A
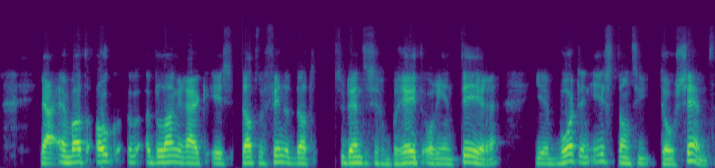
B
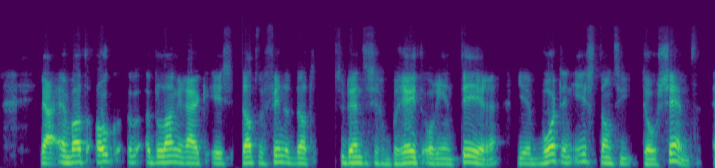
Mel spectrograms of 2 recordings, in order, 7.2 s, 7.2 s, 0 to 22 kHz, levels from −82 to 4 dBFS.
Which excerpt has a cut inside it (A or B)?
B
